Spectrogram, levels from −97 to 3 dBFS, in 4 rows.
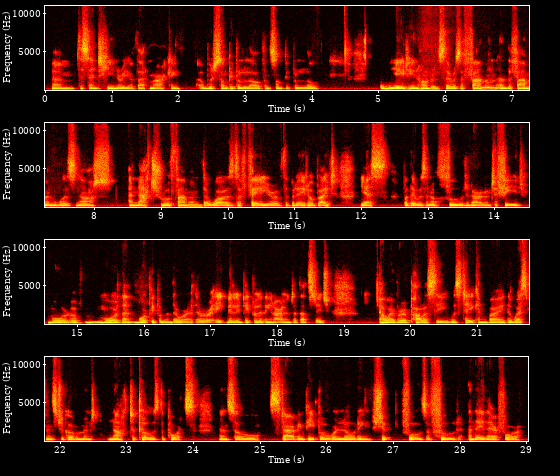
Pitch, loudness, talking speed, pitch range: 95 Hz, -26 LUFS, 190 wpm, 95-105 Hz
